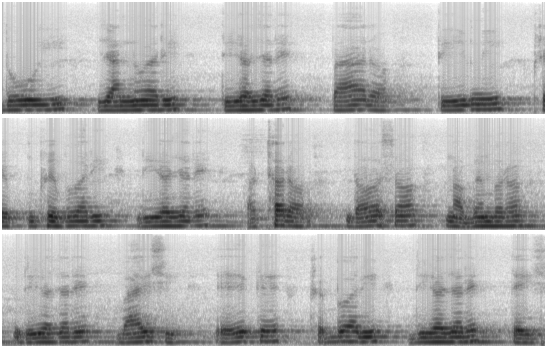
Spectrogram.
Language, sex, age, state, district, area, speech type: Odia, male, 45-60, Odisha, Dhenkanal, rural, spontaneous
